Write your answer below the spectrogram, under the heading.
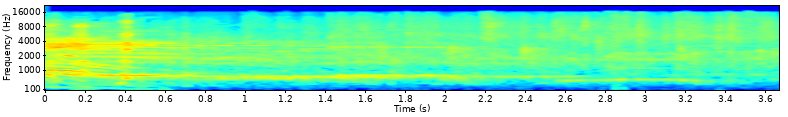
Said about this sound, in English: The passengers applauded, much like that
